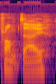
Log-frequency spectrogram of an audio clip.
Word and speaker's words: Prompto: So you've got one for each of your other members, like Gladius, Old Iggy, and Old Prompto. Is it Prompto? – Yeah. – In fact, that's how you pronounce it now.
